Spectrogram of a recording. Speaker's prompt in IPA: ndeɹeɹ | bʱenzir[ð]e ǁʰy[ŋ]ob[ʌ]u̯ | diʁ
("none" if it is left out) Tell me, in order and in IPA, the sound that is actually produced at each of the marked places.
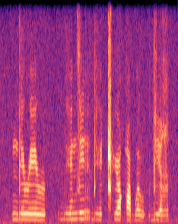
dʱ, q, ʌ

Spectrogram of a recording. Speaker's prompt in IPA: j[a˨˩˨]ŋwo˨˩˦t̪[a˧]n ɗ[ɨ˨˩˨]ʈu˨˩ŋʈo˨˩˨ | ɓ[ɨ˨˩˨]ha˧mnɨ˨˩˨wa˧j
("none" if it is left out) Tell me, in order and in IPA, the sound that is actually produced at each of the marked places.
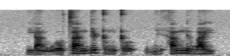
a˨˩˨, a˧˥, ɨ˨˩, i˨˩˨

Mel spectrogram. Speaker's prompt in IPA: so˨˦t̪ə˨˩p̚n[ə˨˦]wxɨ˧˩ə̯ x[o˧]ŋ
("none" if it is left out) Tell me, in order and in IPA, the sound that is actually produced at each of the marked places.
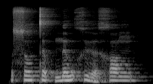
ə˨˦, ɔ˧

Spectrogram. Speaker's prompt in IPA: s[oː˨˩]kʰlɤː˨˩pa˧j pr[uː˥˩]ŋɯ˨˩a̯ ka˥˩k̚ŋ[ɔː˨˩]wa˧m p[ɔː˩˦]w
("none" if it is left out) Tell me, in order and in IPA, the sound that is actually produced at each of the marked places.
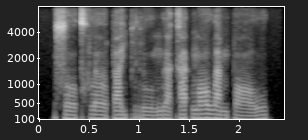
oː˩˦, uː˩˦, ɔː˥˩, ɔː˩˦

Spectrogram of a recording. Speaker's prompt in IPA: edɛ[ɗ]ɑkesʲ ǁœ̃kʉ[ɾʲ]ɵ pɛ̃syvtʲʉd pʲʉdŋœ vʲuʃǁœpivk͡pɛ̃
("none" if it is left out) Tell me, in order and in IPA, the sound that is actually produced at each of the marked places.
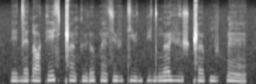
ɗ, ɾ

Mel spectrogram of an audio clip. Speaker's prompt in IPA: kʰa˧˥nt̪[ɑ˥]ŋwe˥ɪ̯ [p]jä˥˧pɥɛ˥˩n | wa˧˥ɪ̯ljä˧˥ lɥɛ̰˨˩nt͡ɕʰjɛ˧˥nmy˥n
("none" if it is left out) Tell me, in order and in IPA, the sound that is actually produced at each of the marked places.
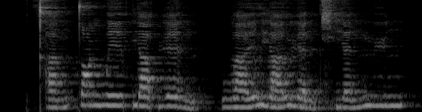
ɑ˥, p

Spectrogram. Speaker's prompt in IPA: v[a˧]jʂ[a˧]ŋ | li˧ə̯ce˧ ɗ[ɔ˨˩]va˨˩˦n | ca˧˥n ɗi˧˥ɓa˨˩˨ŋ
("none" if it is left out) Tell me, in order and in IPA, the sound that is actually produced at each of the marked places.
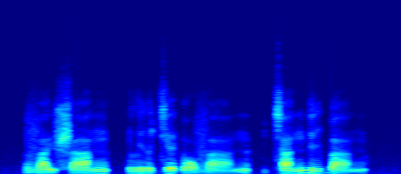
a˨˩, a˧˥, ɔ˨˩

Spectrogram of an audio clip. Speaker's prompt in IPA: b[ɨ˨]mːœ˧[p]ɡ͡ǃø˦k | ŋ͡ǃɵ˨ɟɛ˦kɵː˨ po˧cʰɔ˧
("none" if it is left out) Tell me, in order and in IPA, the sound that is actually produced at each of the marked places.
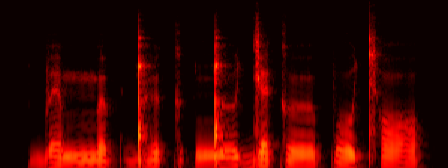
ɛ˨, p

